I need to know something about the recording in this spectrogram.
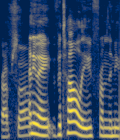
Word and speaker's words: Kravtsov: Kravtsov, I think. I don't know. I don't think it's a hard T, or I don't think you pronounce both. Kravtsov.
